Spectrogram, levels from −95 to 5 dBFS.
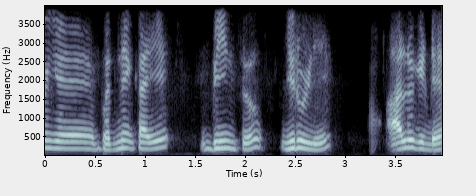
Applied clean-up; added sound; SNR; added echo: neural mask model Resemble Enhance denoiser.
